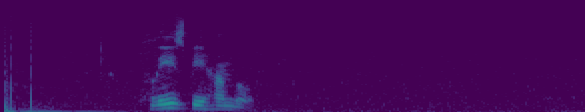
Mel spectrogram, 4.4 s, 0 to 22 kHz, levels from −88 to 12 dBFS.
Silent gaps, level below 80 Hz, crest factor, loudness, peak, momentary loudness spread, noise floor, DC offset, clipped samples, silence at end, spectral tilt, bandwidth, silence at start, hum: none; -72 dBFS; 22 dB; -47 LUFS; -32 dBFS; 23 LU; -75 dBFS; under 0.1%; under 0.1%; 2.5 s; -4.5 dB/octave; 16.5 kHz; 0.05 s; none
